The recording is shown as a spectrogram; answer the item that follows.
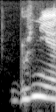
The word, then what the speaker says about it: dunya: Untuk dua kata ini kecuali dunya dan sinwan dia maka bacanya tidak didengungkan, maka jangan didengungkan tetapi bacalah dunya dan sinwan.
